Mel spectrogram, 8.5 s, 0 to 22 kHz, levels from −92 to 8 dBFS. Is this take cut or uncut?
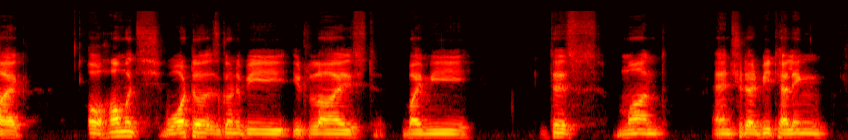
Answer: uncut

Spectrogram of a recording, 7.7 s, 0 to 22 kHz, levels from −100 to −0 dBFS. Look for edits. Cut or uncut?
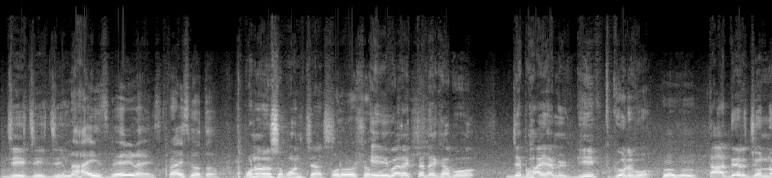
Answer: uncut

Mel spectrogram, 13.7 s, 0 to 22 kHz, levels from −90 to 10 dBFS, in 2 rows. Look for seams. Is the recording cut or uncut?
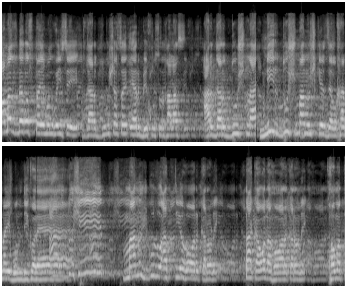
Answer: cut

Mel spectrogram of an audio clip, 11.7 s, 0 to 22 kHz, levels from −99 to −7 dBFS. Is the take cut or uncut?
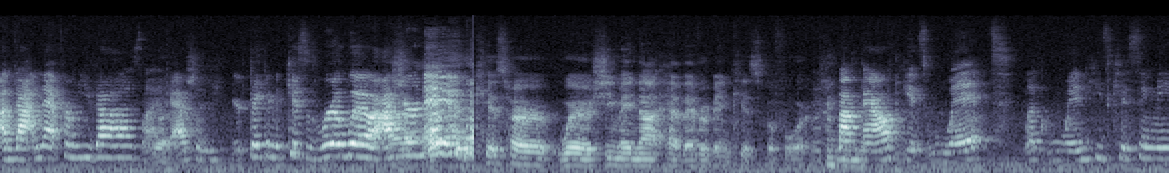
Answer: cut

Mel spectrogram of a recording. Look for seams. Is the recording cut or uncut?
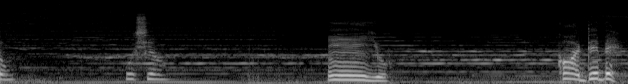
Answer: cut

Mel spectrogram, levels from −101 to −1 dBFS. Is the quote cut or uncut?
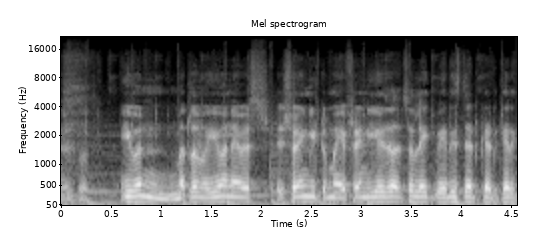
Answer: uncut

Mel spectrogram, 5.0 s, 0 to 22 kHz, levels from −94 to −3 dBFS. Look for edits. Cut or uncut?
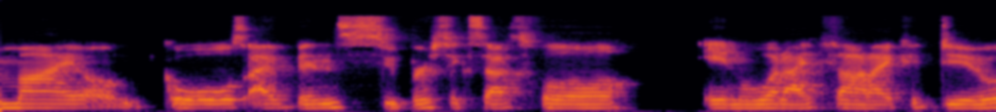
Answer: uncut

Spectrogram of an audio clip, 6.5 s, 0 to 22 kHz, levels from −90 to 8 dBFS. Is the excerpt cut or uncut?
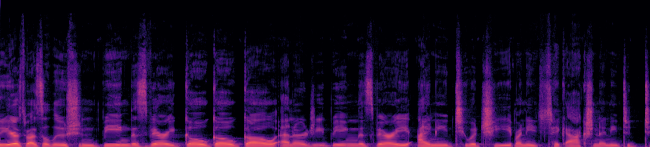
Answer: uncut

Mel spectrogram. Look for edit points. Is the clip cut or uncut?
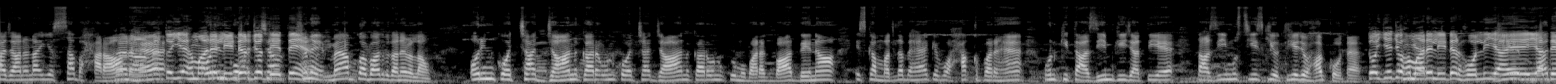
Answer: uncut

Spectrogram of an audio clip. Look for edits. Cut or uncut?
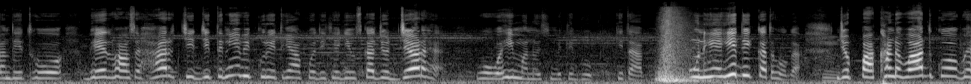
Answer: cut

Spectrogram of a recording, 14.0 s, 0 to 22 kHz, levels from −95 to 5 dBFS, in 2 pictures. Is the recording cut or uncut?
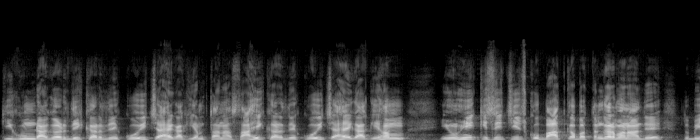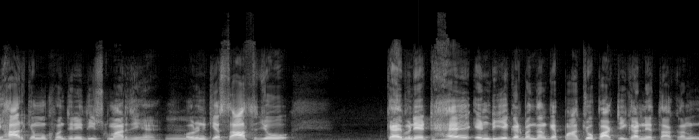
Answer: uncut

